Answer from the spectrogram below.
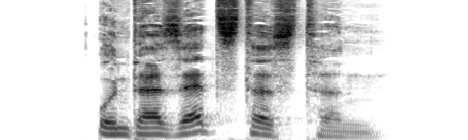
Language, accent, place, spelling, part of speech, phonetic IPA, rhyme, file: German, Germany, Berlin, untersetztesten, adjective, [ˌʊntɐˈzɛt͡stəstn̩], -ɛt͡stəstn̩, De-untersetztesten.ogg
- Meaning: 1. superlative degree of untersetzt 2. inflection of untersetzt: strong genitive masculine/neuter singular superlative degree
